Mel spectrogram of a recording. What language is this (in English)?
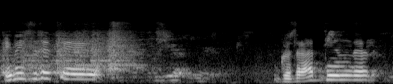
Gujarati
